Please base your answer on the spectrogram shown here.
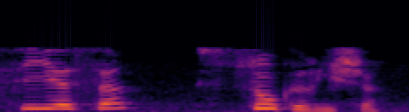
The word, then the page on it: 's siesse, 's zùckerige: Bas-Rhin; Herrlisheim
